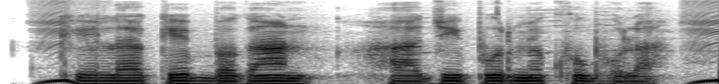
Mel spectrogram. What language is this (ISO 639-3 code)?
bho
